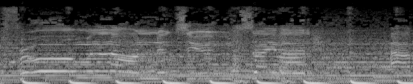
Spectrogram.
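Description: Pop-style music with sustained melodic tones, faint singing and a steady, pulsing beat; no animal sounds heard.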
